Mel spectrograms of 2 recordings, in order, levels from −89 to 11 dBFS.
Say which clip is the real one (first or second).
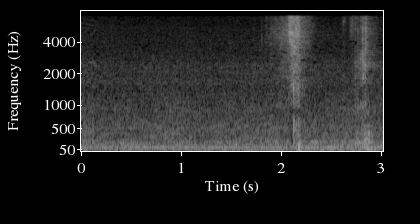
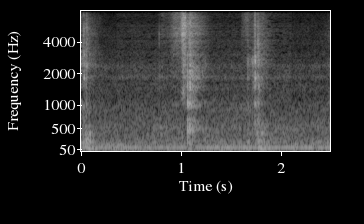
first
